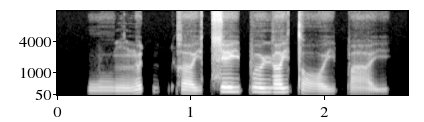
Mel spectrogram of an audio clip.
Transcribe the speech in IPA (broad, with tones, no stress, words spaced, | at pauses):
wuː˨ŋn̪ɵ˥t̚ɵ˧t̚ kɐ˨j t͡se˥j pɵ˥ɥɐ˥jt̪ɔː˨j paː˨˩j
